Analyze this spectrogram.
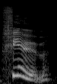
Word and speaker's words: Fume: Fume rhymes with broom.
